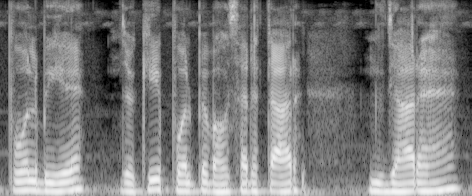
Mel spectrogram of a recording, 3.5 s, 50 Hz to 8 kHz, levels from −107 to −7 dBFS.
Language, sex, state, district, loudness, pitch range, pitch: Hindi, male, Jharkhand, Garhwa, -17 LUFS, 125-140 Hz, 130 Hz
